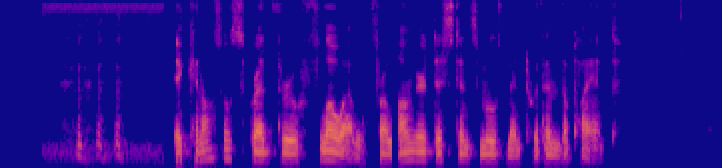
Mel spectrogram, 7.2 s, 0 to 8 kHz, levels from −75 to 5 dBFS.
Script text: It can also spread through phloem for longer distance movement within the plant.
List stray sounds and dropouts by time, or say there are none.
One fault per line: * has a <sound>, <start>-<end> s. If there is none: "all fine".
* has a laugh, 0.6-1.3 s
* has a dropout, 3.9-4.0 s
